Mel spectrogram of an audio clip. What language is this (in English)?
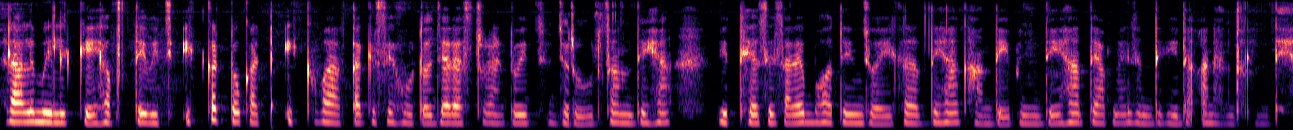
Punjabi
